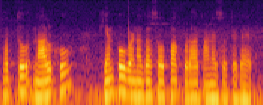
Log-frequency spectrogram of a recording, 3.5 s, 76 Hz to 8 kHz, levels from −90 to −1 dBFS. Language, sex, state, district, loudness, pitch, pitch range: Kannada, male, Karnataka, Bangalore, -17 LUFS, 110 Hz, 105-120 Hz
